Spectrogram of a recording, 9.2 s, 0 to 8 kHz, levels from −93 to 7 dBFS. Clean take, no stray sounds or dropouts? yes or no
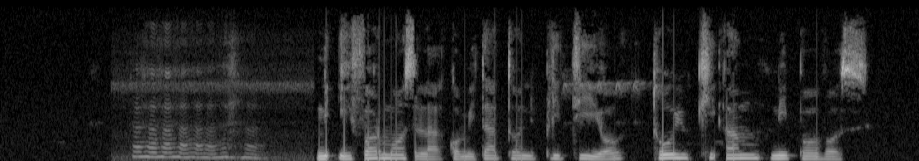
no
